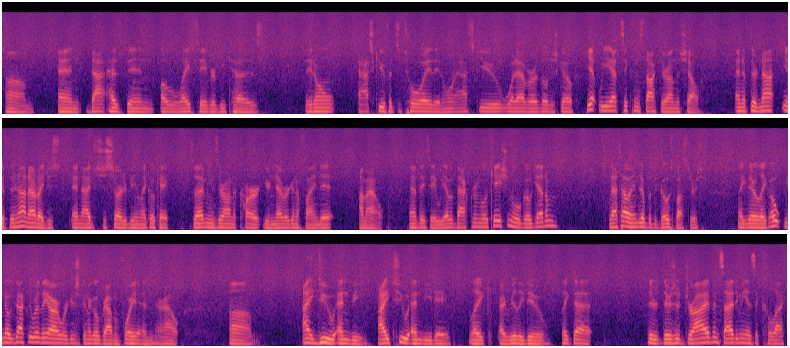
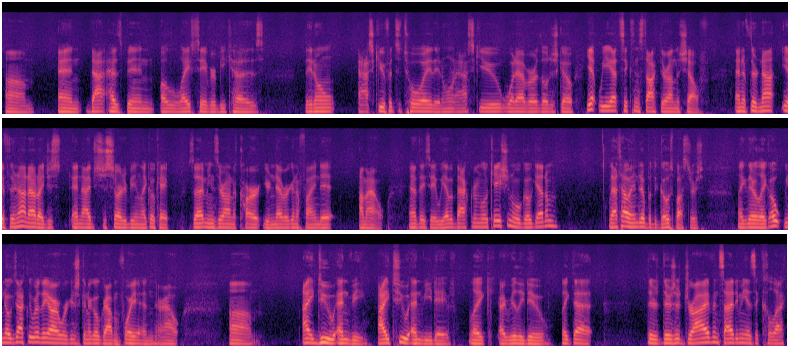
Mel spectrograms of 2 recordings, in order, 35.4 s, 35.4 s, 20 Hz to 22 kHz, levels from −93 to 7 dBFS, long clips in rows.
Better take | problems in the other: second | hiss; loud; throughout; 7 dB below the speech; faint in the second

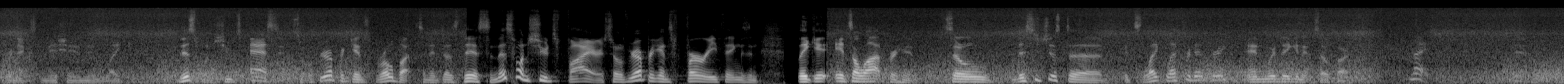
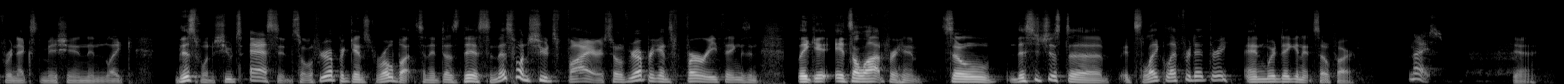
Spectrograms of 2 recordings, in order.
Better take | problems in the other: second | hiss; loud; until 4.5 s and from 8.5 s on; 8 dB below the speech

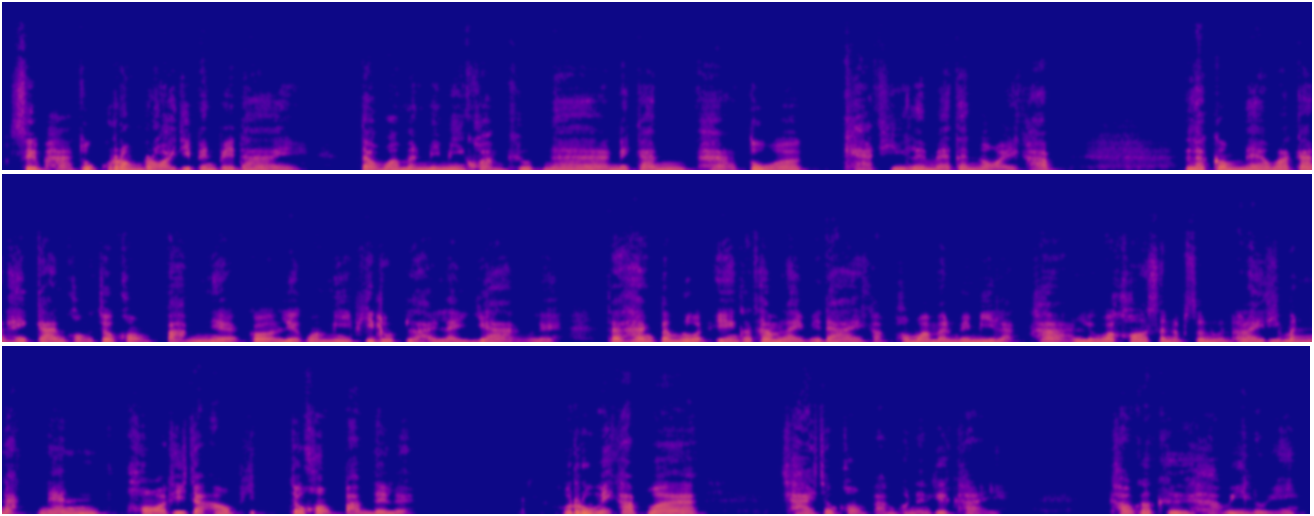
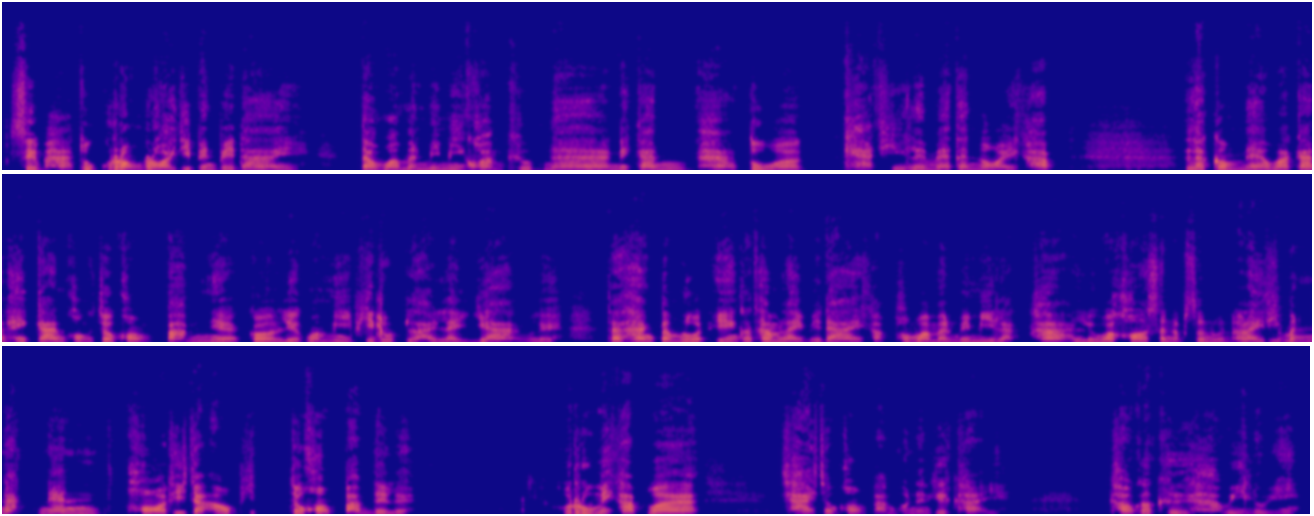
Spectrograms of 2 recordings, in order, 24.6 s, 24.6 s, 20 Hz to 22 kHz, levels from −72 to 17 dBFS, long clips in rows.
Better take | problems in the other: first | thin; very; fading below 750 Hz

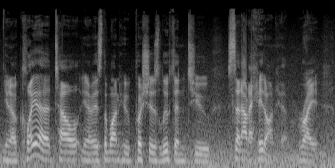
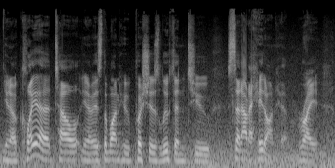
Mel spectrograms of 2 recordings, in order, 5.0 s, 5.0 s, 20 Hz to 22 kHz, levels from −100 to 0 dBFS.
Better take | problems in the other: neither | wind noise on the microphone; occasional gusts; 20 dB below the speech; the same in both

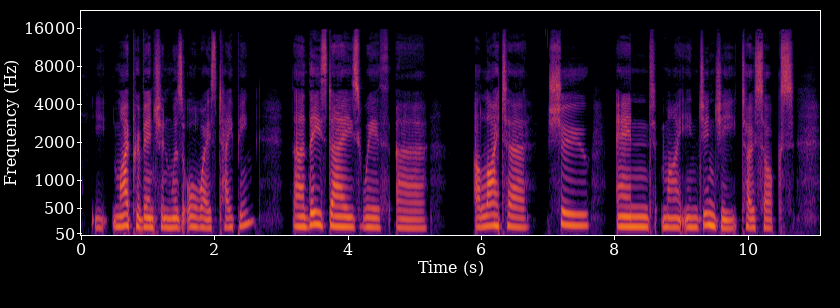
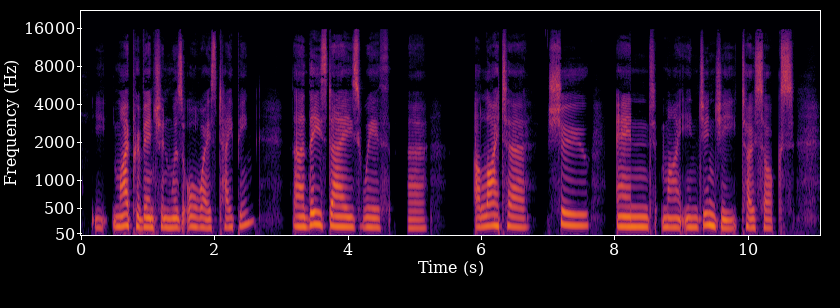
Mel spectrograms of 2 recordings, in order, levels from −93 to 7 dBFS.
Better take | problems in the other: first | audio cutting out; at 4.5 s

